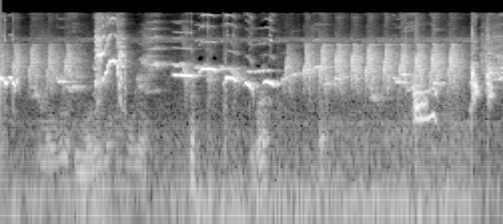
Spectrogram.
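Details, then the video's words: Provoked Oriental magpie-robin in combative song and display: rhythmic buzzy trills alternating with clear slurred whistles and a downward sweeping phrase, loud and sustained. "membakar emosi kacer, kacer gacor tarung ngobra"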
